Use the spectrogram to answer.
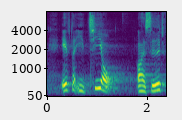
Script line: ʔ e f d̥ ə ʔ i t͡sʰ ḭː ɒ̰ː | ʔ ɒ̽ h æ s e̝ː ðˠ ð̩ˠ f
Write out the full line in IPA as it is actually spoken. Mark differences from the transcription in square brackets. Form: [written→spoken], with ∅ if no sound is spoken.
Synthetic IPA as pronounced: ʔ e f d̥ [ə→ɐ] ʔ i t͡sʰ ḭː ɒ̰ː | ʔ ɒ̽ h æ s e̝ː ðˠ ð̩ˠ f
